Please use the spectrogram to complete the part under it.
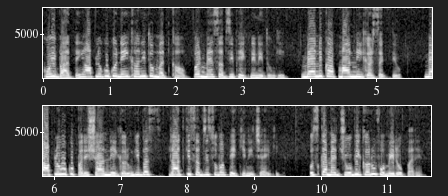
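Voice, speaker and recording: A woman voicing a gentle but firm young bride in a cartoon, speaking earnestly. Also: a little high, expressive, fairly quick, dry recording, lightly acted.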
